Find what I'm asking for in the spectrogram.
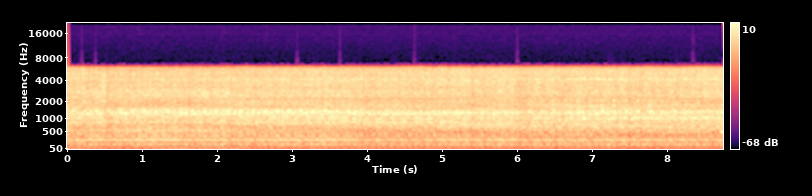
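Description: A 2006 Ford Mustang GT with a 4.6 liter V8 idles steadily, a constant close, even rumble with no talking.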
